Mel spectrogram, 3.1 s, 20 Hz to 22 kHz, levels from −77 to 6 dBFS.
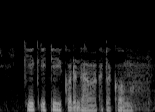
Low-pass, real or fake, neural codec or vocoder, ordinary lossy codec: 19.8 kHz; fake; vocoder, 44.1 kHz, 128 mel bands every 256 samples, BigVGAN v2; AAC, 16 kbps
